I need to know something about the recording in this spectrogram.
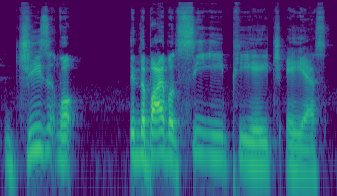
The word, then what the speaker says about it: Cephas: well in the bible c-e-p-h-a-s cephas or kepa you know however you want to pronounce it and what does it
